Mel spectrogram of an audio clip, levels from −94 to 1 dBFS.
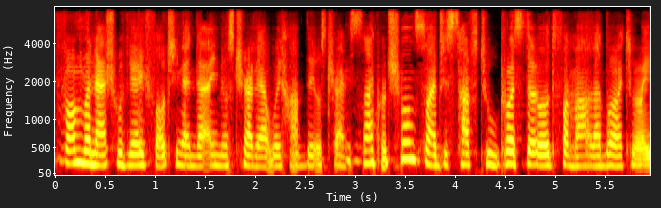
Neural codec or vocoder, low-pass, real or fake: codec, 16 kHz in and 24 kHz out, 0.6 kbps, FireRedTTS-2 codec; 7.2 kHz; fake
